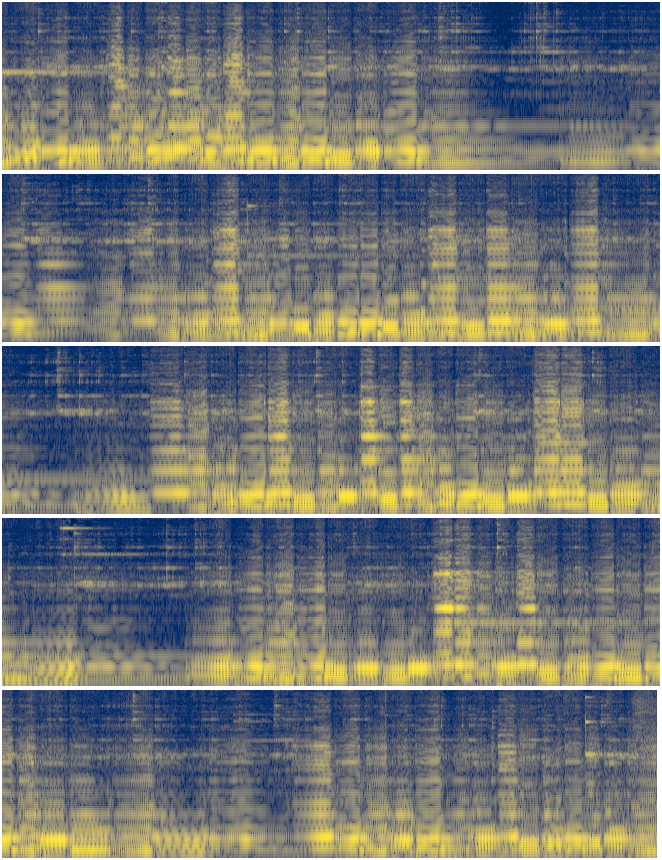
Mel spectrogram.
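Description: Live contemporary chamber music: a bowed cello over quickly repeated mallet-percussion notes, forming a dense, pulsing texture that thins briefly a few times.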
